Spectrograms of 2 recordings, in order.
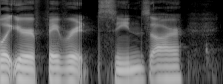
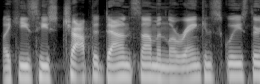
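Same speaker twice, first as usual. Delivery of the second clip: usual speaking voice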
